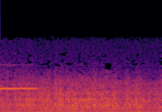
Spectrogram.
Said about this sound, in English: What the hell is that noise? Oh, sorry. I've got a pocket alarm watch, and it keeps trying to tell me something.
